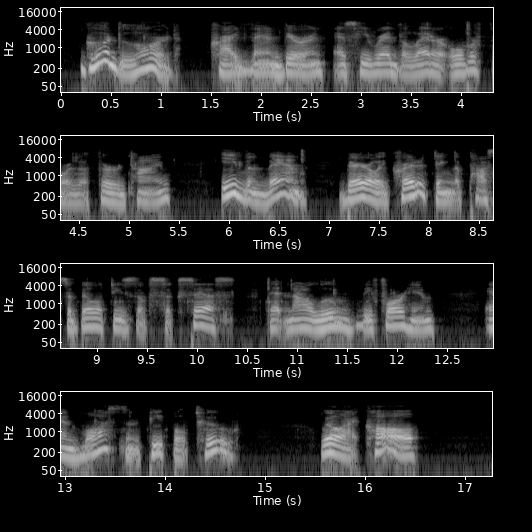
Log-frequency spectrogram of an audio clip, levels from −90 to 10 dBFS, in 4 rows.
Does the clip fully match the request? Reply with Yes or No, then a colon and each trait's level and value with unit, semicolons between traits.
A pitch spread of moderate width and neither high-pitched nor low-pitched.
Yes: average, 4.9 semitones; medium, 145 Hz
